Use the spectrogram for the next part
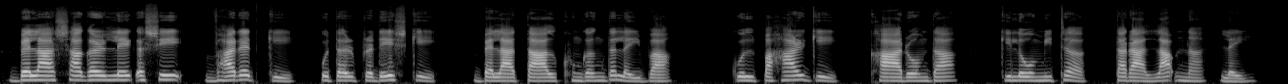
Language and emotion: Manipuri, neutral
